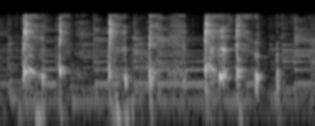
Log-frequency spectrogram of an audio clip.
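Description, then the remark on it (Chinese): A voice imitates a string of coughs, roughly seven or eight short, harsh bursts in irregular clusters with brief pauses between them, moderately loud and with no talking. “就这样子咳嗽”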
